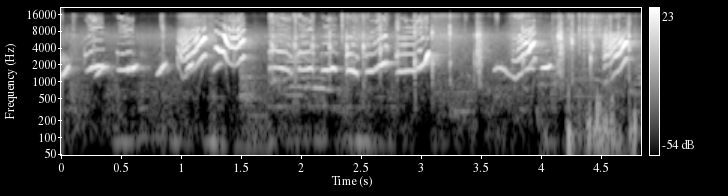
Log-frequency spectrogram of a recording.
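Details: Young drongo growing toward adulthood, singing a varied string of clear whistled notes, with rising and falling slurs, some rich harmonic phrases, and short clicking sounds between them.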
